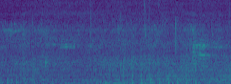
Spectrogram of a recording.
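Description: Helicopter flying an aerobatic display at an air fair at Biggin Hill, a loud, dense rotor and engine roar that holds steady and fills the short stretch, with a voice talking over it.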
